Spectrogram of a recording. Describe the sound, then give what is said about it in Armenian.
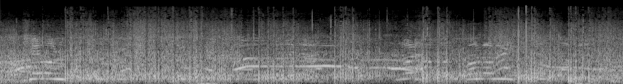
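Fireworks explode at a New Year tree-lighting celebration in a town square in Vanadzor. Many sharp bangs and crackles run continuously, mixed with crowd voices and cheering throughout. “Վանաձորում 3 վարվեցին տոնածառի լույսերը, հրավառություն եղավ։”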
